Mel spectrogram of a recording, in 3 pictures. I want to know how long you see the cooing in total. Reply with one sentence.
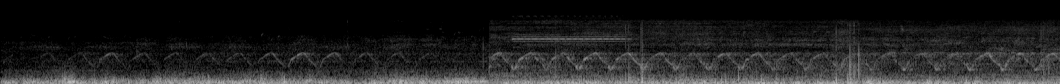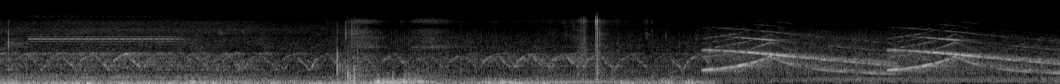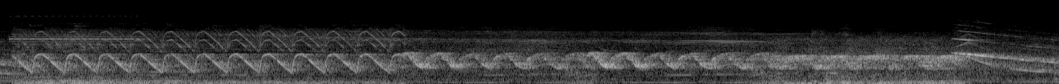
You can't hear the cooing here.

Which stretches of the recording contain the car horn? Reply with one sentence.
You can hear the car horn from 5.1 to 6.3 s, from 10.8 to 12.5 s and from 21.2 to 22.7 s.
